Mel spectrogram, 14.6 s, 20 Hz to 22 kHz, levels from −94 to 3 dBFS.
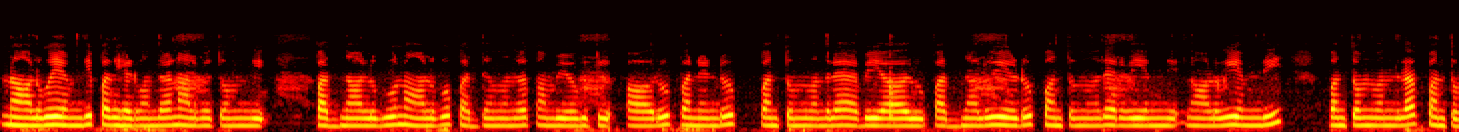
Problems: background sounds at intervals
